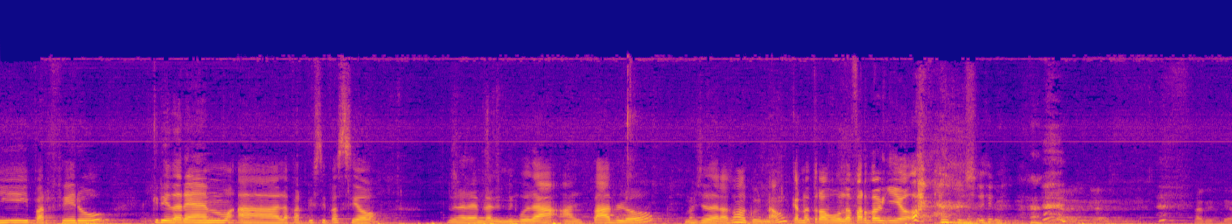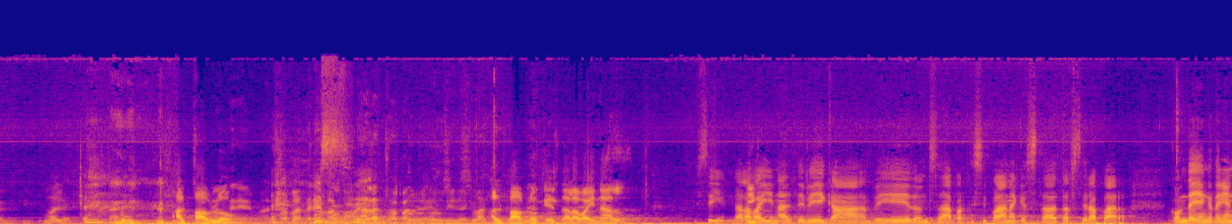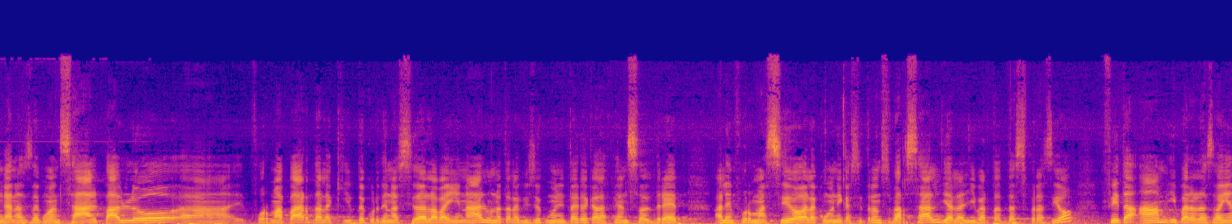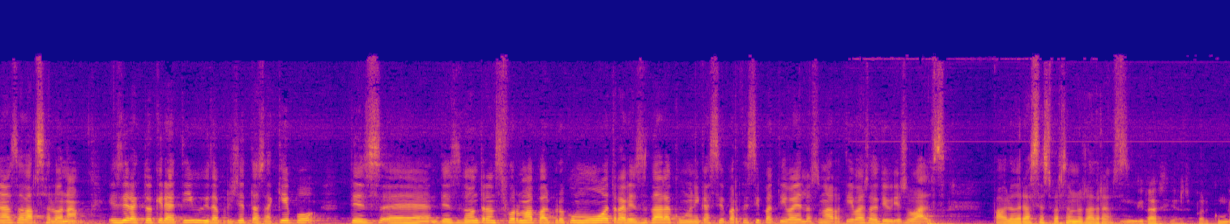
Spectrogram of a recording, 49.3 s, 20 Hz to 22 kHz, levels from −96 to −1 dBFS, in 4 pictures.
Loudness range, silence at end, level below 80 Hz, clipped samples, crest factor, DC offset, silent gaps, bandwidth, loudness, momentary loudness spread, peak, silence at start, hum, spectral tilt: 4 LU; 0 s; -30 dBFS; under 0.1%; 16 dB; under 0.1%; none; 17 kHz; -19 LUFS; 12 LU; -2 dBFS; 0 s; none; -5.5 dB/octave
